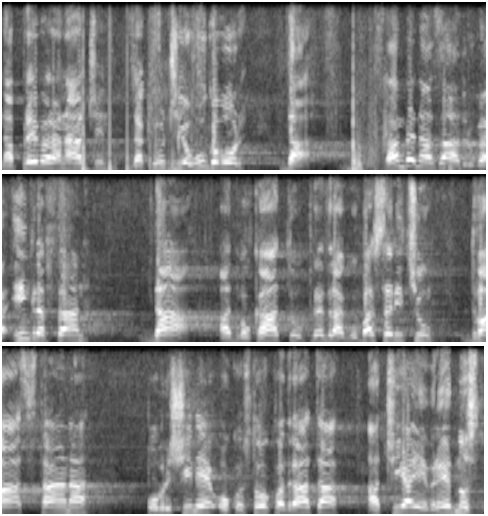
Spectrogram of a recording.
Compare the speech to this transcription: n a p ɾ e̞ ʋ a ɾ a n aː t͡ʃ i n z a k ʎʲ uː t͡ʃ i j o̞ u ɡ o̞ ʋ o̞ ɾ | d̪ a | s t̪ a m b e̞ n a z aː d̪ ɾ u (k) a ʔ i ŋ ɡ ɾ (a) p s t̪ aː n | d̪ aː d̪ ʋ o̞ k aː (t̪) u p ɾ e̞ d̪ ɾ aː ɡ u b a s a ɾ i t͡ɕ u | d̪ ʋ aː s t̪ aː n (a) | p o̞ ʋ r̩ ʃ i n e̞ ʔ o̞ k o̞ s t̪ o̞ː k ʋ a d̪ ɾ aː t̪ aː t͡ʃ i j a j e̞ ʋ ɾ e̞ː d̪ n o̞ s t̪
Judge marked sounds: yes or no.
no, yes, yes, yes

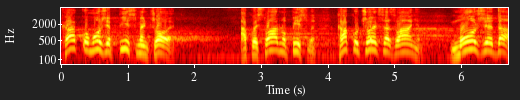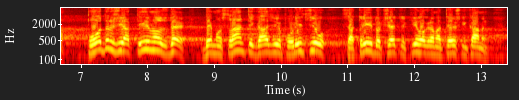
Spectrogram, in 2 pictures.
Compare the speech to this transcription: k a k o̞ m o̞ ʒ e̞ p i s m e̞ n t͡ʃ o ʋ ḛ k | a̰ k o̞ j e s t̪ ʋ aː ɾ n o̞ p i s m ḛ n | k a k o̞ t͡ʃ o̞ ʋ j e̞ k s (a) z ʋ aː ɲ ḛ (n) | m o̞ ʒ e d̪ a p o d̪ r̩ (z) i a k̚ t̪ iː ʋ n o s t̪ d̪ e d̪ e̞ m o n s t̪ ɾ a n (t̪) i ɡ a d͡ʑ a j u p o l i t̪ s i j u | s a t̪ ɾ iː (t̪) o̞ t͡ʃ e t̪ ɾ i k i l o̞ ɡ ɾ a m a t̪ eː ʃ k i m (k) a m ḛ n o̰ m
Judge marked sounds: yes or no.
yes, no, no, yes, no, yes

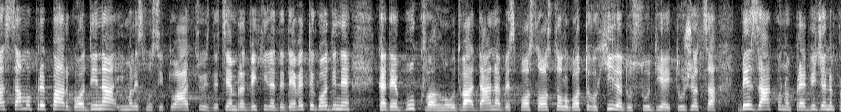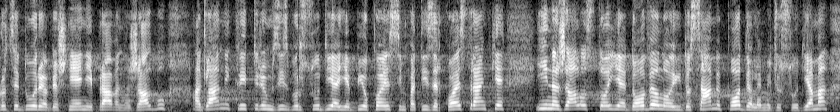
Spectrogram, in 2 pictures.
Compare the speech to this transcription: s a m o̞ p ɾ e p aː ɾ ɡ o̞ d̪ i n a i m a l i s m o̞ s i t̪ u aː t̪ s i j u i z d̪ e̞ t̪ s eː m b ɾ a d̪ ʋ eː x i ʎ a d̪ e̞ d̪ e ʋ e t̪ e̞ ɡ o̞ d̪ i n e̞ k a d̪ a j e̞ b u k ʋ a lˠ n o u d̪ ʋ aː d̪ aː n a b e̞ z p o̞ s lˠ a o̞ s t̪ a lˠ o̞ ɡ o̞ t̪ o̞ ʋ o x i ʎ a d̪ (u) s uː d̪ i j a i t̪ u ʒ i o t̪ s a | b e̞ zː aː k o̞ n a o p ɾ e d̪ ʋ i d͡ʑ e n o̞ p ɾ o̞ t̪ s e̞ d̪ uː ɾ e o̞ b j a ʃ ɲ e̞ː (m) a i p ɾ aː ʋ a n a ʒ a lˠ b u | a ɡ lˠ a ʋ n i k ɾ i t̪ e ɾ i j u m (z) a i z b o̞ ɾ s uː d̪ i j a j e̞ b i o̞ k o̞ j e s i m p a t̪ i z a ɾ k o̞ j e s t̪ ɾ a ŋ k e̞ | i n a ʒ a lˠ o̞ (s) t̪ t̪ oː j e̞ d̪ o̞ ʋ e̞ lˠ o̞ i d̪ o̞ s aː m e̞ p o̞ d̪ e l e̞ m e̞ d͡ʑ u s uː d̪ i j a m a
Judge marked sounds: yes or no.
yes, no, yes, yes

